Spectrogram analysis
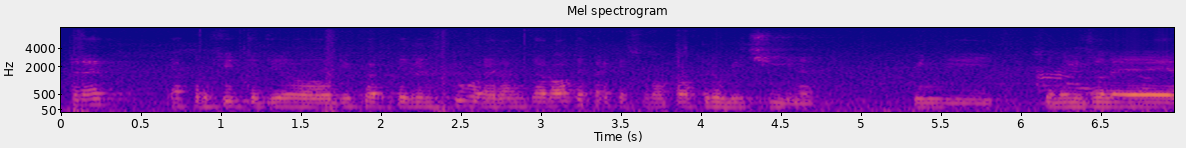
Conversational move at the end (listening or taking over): listening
